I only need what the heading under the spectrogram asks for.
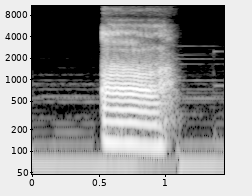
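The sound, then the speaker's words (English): A voice imitates a faint distant groaning during a tabletop fantasy roleplaying game, making a single low, drawn-out moan of about half a second that starts abruptly and trails off, alone against quiet background hum. “groaning sound off in the distance. Mm-mm. So, loud, but you're just hearing the faint end of it.”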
